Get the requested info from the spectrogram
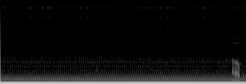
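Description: Steady low electrical mains hum with a faint hiss underneath, unchanging throughout.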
